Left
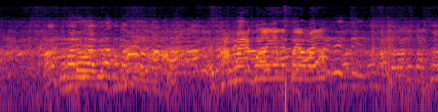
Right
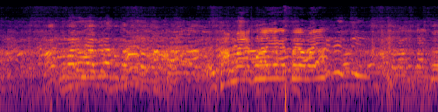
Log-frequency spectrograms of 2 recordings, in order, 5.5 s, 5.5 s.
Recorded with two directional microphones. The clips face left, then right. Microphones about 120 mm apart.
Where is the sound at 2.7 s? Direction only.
10° right (ahead or behind).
